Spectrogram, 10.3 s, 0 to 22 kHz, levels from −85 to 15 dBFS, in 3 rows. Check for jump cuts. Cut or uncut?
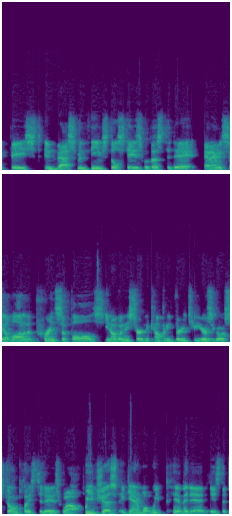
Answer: cut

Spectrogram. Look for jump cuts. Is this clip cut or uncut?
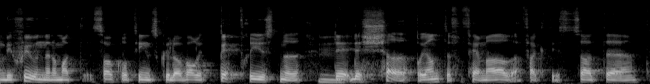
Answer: uncut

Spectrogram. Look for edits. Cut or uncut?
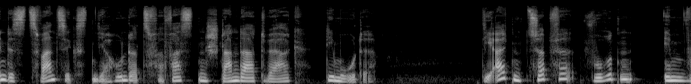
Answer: cut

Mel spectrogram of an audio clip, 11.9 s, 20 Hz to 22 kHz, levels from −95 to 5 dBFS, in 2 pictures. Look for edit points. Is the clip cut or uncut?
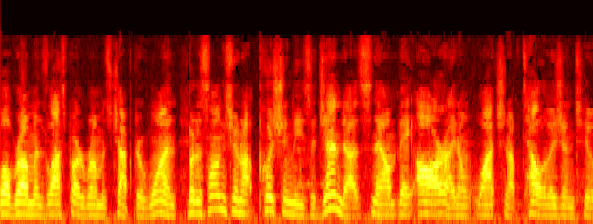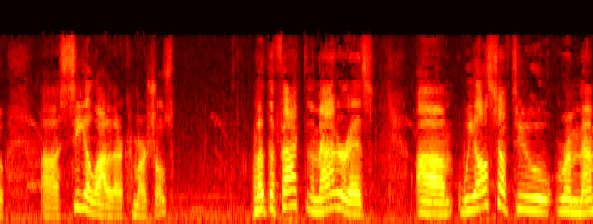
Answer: cut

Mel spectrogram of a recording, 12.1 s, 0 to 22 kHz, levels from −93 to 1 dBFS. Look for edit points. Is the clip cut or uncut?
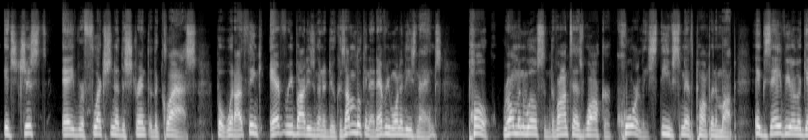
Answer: uncut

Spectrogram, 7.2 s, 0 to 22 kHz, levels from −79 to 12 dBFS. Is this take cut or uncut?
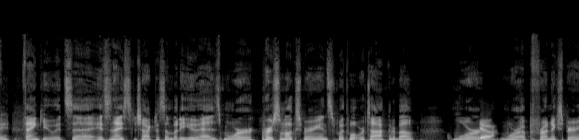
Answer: uncut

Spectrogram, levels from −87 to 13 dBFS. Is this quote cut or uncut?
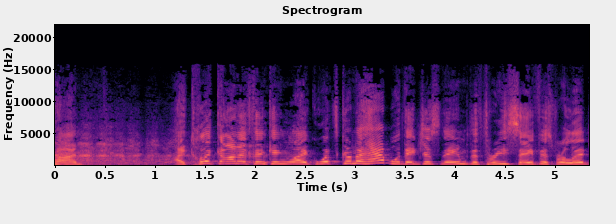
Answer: uncut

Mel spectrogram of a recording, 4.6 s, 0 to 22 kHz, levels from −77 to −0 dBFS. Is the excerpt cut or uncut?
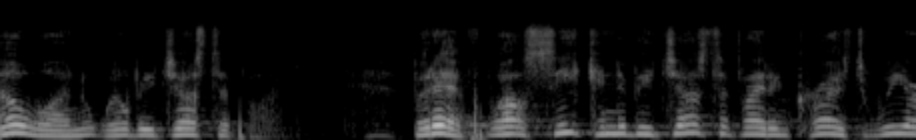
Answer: uncut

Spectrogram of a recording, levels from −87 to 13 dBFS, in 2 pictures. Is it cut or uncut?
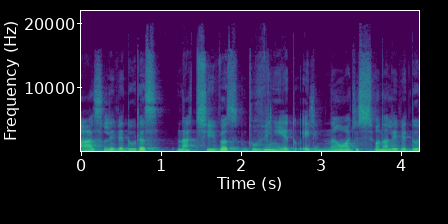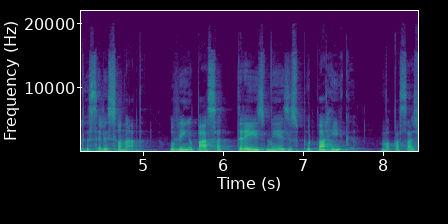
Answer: uncut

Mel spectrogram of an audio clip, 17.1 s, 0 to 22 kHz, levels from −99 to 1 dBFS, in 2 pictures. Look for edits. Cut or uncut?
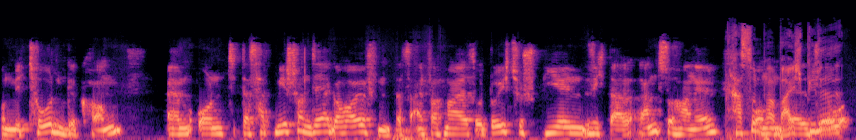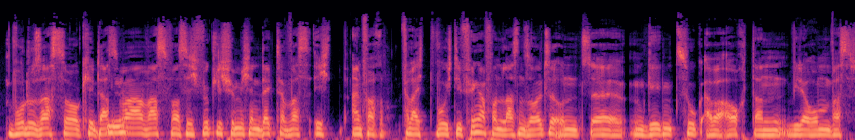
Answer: uncut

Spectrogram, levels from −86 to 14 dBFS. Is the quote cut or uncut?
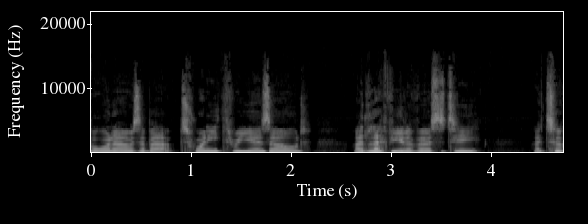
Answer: uncut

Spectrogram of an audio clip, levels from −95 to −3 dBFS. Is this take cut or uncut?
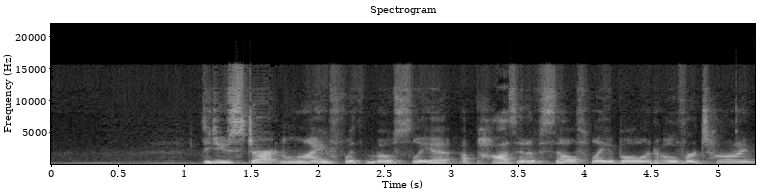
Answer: uncut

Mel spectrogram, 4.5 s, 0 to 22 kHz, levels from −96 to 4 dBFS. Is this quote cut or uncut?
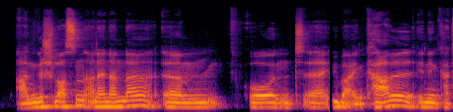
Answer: cut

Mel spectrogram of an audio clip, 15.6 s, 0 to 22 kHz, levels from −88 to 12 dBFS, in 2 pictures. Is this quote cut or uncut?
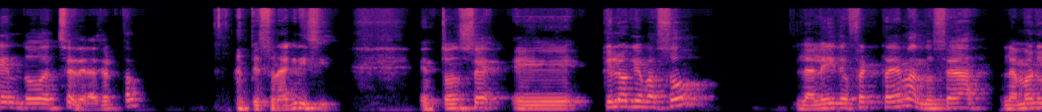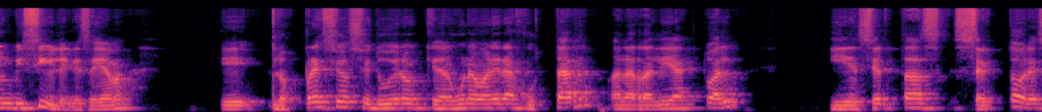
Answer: uncut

